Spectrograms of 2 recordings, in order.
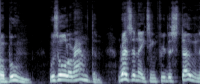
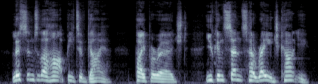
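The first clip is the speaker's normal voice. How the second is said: ordinary delivery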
